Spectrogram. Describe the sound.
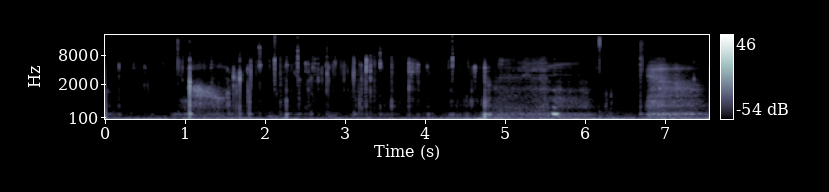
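Quiet, close chewing and eating, with soft wet clicks and mouth sounds scattered throughout and faint breaths and sighs in the pauses.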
